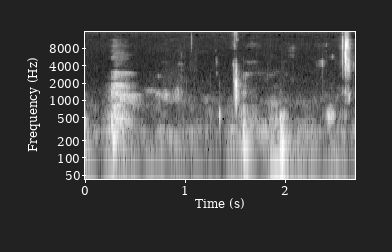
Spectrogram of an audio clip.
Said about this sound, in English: Here we go. Let me have a drink of water.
